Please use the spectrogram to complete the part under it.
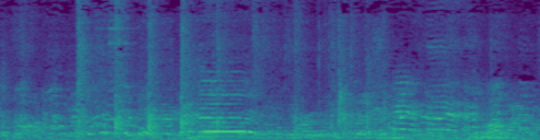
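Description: People clap their hands along while dancing.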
